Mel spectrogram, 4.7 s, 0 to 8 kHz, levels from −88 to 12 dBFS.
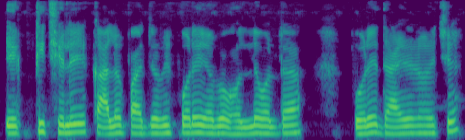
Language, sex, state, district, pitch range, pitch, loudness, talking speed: Bengali, male, West Bengal, Dakshin Dinajpur, 155-165 Hz, 160 Hz, -13 LUFS, 140 wpm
